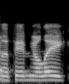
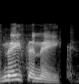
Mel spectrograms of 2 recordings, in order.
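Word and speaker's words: Nathan Aké: It's Nathan Ake. Nathan Ake, not Oh, Nathaniel.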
